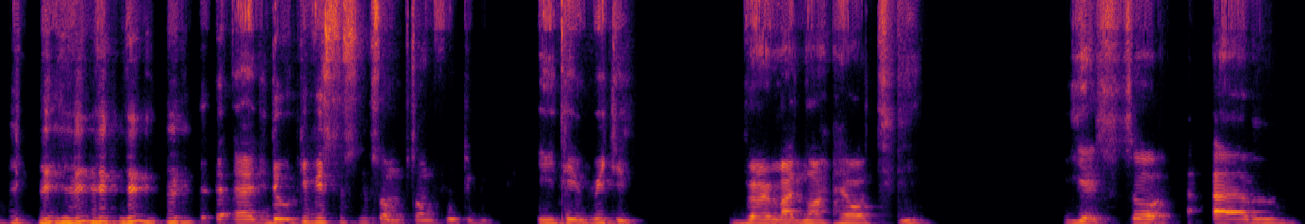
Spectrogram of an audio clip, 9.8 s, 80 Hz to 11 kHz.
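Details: Adult man from Ghana with real, lifelong stammering, the only one of 16 siblings who stammers; he says the opening of his public talks is usually hardest and fluency improves with momentum and confidence: stuttering.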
